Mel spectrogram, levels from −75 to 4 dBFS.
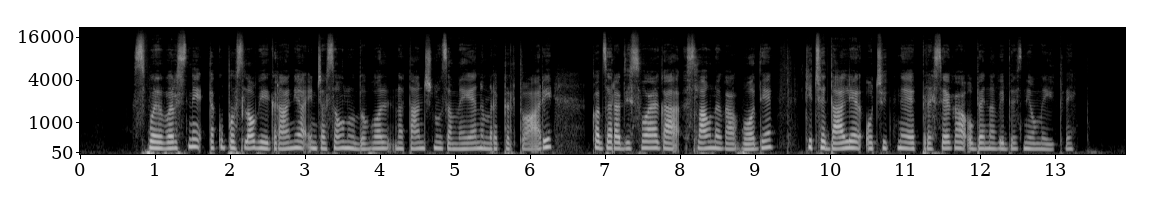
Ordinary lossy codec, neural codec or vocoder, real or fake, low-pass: none; codec, 44.1 kHz, 3.4 kbps, Pupu-Codec; fake; none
